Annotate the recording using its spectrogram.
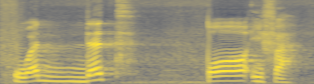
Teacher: huruf ta Yang sukun dimasukkan langsung ke huruf th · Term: idgham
